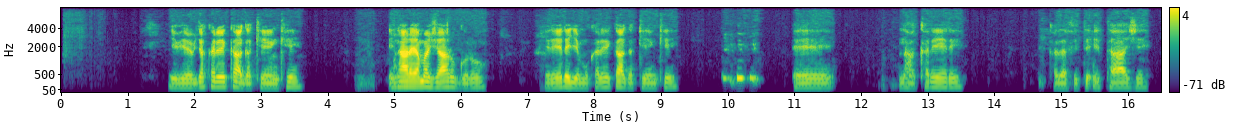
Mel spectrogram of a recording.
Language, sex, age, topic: Kinyarwanda, male, 18-24, government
